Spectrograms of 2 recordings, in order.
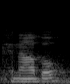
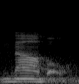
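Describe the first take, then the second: First: The K is pronounced before the N. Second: The K is dropped before the N. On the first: The speaker calls it right. "K and N are pronounced in Kanabo" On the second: The speaker calls it wrong. "it keeps pronouncing Kanabo as Nabo"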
